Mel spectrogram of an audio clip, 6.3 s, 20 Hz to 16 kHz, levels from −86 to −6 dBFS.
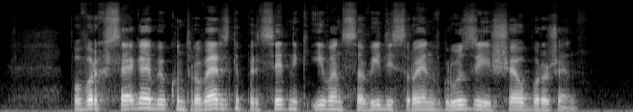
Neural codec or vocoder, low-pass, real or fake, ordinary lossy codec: vocoder, 44.1 kHz, 128 mel bands every 256 samples, BigVGAN v2; 14.4 kHz; fake; AAC, 64 kbps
